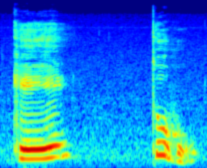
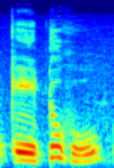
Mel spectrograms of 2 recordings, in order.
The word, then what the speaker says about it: Ketu: And then Ketuhu. It's a, you have to use the dental ta. It's not a Ketuhu, as I keep hearing in all the astrological videos.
